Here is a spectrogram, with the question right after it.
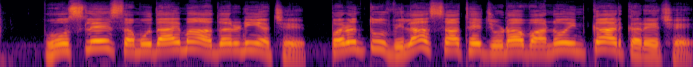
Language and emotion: Gujarati, neutral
